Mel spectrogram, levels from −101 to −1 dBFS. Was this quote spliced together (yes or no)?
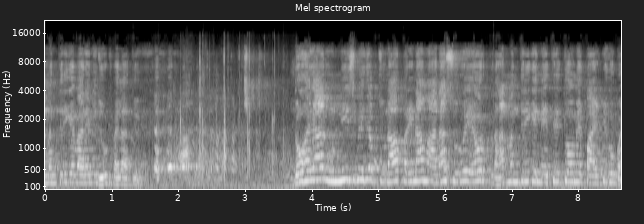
no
